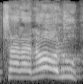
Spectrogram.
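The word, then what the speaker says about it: Çalhanoğlu: rimasta ancora a questo calan olu dove la g non si pronuncia ho scoperto adesso Doo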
